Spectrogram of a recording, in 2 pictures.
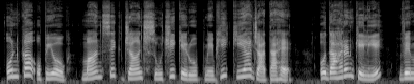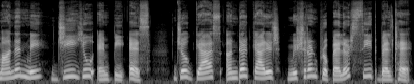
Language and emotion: Hindi, neutral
